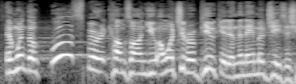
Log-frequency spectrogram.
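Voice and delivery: usual speaking voice

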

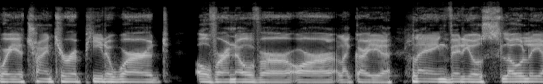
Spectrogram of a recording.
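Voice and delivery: ordinary delivery

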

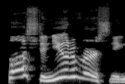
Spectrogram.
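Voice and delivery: put-on high, eager college kid voice; timid player answer. Player answering the coach, high and eager. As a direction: pipe up like a nervous recruit.

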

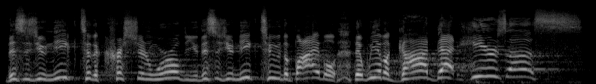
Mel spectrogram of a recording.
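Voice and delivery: preacher's ringing declaration; impassioned preaching. Real, not acted. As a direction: proclaim it with building force.

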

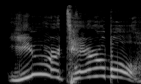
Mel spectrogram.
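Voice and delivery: high, slow, whining accusation; drawn-out high protest; mock player complaint. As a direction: whine it at the umpire. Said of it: "they're like".

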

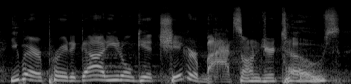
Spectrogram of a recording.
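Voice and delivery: put-on lightly done Ozark country accent; a hint of the Ozark boss warning. Parking boss warning about chiggers, light Ozark accent. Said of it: "he's got this really thick accent from the Ozarks of Missouri".

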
